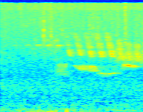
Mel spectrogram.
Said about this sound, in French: Et comme nous, si vous tendez l'oreille, peut-être que vous pourrez entendre des oiseaux.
